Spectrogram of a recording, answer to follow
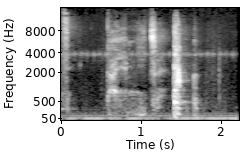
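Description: A voice whispering in short breathy syllables over a faint steady low hum, with a sharp click about one and a half seconds in.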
